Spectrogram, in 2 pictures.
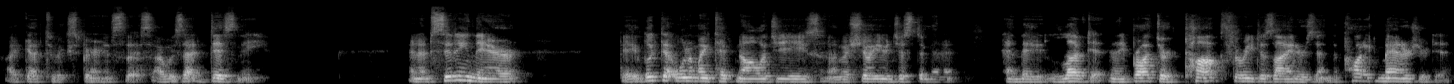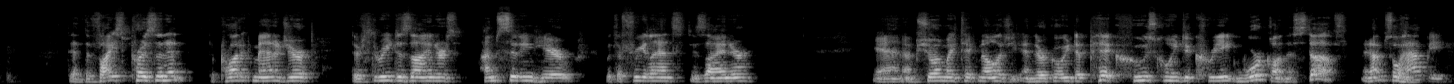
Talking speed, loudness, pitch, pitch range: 180 wpm, -22 LUFS, 155 Hz, 135-175 Hz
